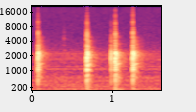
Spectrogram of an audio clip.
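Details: Four sharp irregular crackling pops from a 1941 Electrohome Serenader 9A62-S two-band tube radio during voltage testing with the meter on the 500 V scale; cause not found.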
